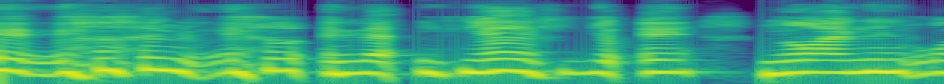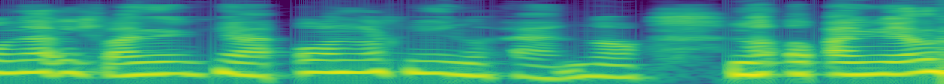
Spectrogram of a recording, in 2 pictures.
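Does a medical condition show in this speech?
Yes: Moebius syndrome, congenital.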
